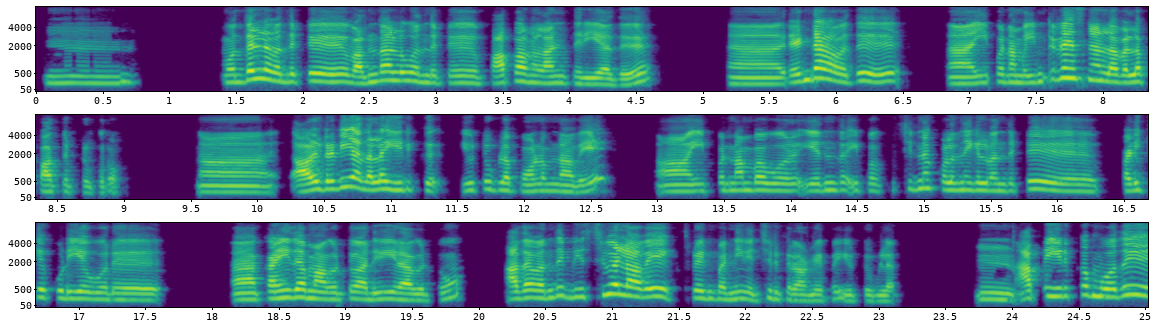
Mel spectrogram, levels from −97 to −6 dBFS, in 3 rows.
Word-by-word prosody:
ம். 200 -1 -10 0.8
முதல்ல 295 +9 +5
வந்துட்டு 240 +1 0 0.3
வந்தாலும் 270 +6 +2
வந்துட்டு 210 -3 -5 0.3
பார்ப்பாங்களான்னு 205 -2 +1
தெரியாது. 170 -3 -1 1.0
ஆ - - 0 0.2
2ஆவது 265 -3 +5 0.7
ஆ - - +3 0.2
இப்ப 230 +2 -6
நம்ம 215 -1 0
இன்டர்நேஷனல் 315 -1 +4
லெவல்ல 225 +1 +4
பார்த்துட்டு 185 -2 -3
இருக்கிறோம். 160 0 -11 0.6
ஆ - - -3 0.7
ஆல்ரெடி 255 +4 +4
அதெல்லாம் 250 -1 +3
இருக்கு 235 -2 -8 0.2
YouTubeல 225 0 -3
போனோம்னாவே, 190 -2 -2 0.5
அ - - -5 0.3
இப்ப 205 +3 -13
நம்ப 225 +1 -2 0.2
ஒரு 210 0 -4 0.2
எந்த 225 +2 -6
இப்ப 210 -2 -11 0.2
சின்ன 260 +2 -4
குழந்தைகள் 225 -2 -2
வந்துட்டு 210 +5 -5 0.7
படிக்கக்கூடிய 225 0 -1 0.2
ஒரு 185 -1 -4 0.9
அ - - +3 0.2
கணிதமாகட்டும், 215 -4 +3
அறிவியலாகட்டும் 190 - -1 0.4
அத 215 - +2
வந்து 230 +5 -2
விஸ்வலாவே 275 0 +5
எக்ஸ்ப்ளெயின் 225 -4 -5
பண்ணி 195 +2 -3
வச்சிருக்கிறாங்க 170 -3 -5
இப்ப 205 +4 -10
YouTubeல. 150 -1 -8 0.7
ம் 190 -2 -4
அப்படி 225 +6 +1
இருக்கும் 285 +1 -3
போது 255 +5 +2
220 Hz, 115 wpm, -20 LUFS, 195-250 Hz, 1.0 s, முதல்ல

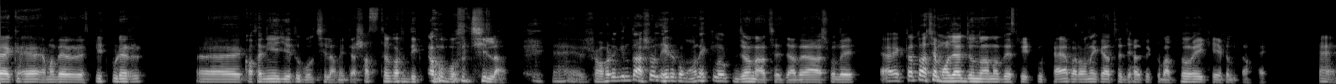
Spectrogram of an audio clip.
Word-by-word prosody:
খা 130 - -3 0.2
আমাদের 120 0 +3 0.2
স্ট্রিট 135 0 -7
ফুডের 135 -2 +2 0.7
আ - - -2 0.4
কথা 125 0 0
নিয়েই 130 0 +1
যেহেতু 125 +2 0
বলছিলাম 105 -2 -7
এটা 105 - -7
স্বাস্থ্যকর 135 -1 -1
দিকটাও 125 - +1
বলছিলাম। - - -1 0.5
হ্যাঁ, 140 +2 -12 0.2
শহরে 145 +6 0
কিন্তু 190 +3 0
আসলে 200 -6 -1
এরকম 165 -1 0
অনেক 170 +1 -1
লোকজন 140 -3 +1
আছে 110 - -7
যারা 110 +1 +1
আসলে 115 +2 0 0.5
একটা 170 +5 -1
তো - - +1
আছে - - +3
মজার 150 +1 +8
জন্য 135 -1 +4
আমাদের 125 -1 0
স্ট্রিট 120 -1 -5
ফুড 125 -2 -11
খায় 120 - +1
আবার 125 -1 -1
অনেকে 130 0 -3
আছে 120 - -12
যে - - -5
হয়তো 115 +1 -2
একটু - - -15
বাধ্য 105 - -5
হয়েই 125 -1 +1
খেয়ে 110 -3 -5
ফেলতে - - -11
হয়। - - -16 0.5
হ্যাঁ? - - -7
130 Hz, 200 wpm, -23 LUFS, 120-140 Hz, 0.7 s, মজার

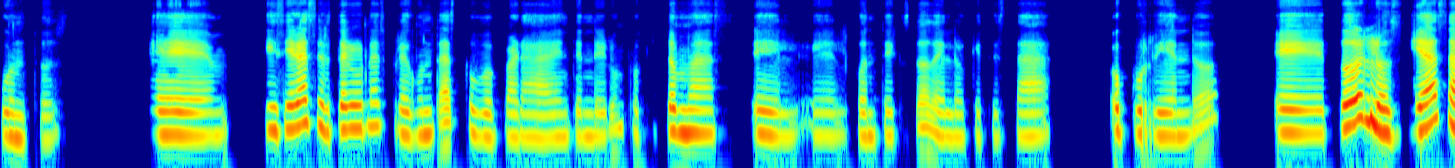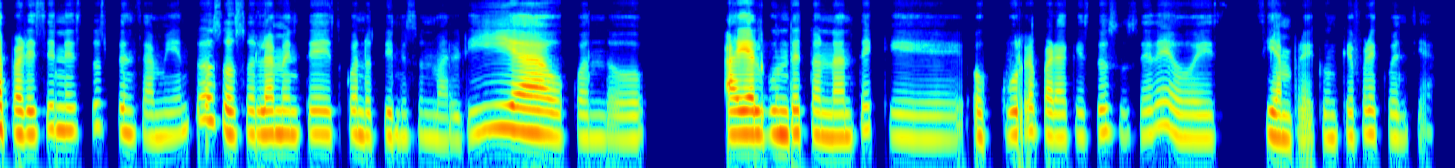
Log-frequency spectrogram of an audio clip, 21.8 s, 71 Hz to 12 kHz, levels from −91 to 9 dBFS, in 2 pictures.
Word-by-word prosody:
juntos. 180 0 -6 0.6
Em, 195 -1 0 0.3
quisiera 235 +3 +5
hacerte 245 -5 +1
algunas 250 +2 +1
preguntas 200 - -3
como 190 -4 -5
para 185 -1 -7
entender 190 0 -9
un 245 - -11
poquito 215 +1 -3
más 210 0 +2 0.2
el 195 -2 -3
el 195 0 -13
contexto 190 -8 -8
de 190 - -4
lo 185 -1 -9
que 190 - -17
te 185 - -21
está 190 +1 -8 0.4
ocurriendo. 205 - -3 0.4
Eh, 210 -1 +2
¿todos 275 +6 +10
los 215 -9 +8
días 245 +9 +7
aparecen 225 -1 +2
estos 225 +3 -9
pensamientos, 210 +8 -7
o 205 -2 +2
solamente 205 0 -2
es 200 +1 -8
cuando 200 -2 -6
tienes 190 0 -11
un 185 -1 -15
mal 170 -1 -14
día?, 220 +1 +4
o, 190 - -4
¿cuando 180 0 -12 0.6
hay 200 0 +7
algún 205 0 +4
detonante 200 +1 -4
que 175 -4 -13
ocurra 195 +3 -5
para 195 -3 -5
que 190 - -17
esto 200 +4 -9
sucede, 205 +4 -10
o 180 -1 -7
es 180 0 -9 0.3
siempre? 185 -4 -4
¿Con 180 -1 -11
qué 195 +1 -11
frecuencia? 195 0 -11
200 Hz, 145 wpm, -19 LUFS, 190-215 Hz, 0.6 s, todos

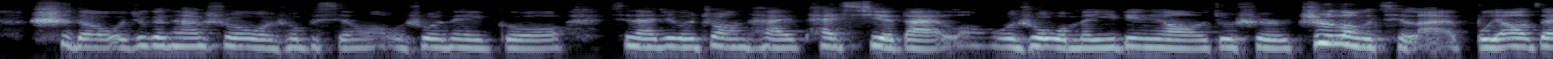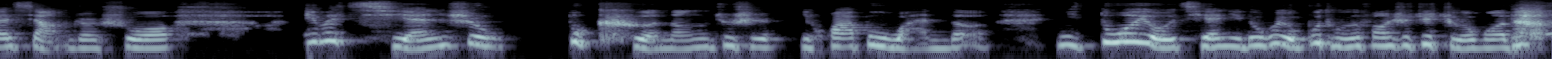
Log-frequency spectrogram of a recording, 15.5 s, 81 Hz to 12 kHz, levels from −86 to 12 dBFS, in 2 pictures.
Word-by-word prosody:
是 275 - +2
的， 225 -3 -4
我 - - -5
就 255 +4 -5
跟 255 -1 0
他 245 0 -3
说， 240 -1 -3
我 210 -2 -4
说： 220 +2 -7
“不 220 - -11
行 210 0 -11
了”， 245 +3 -15
我 220 - -10
说： 230 0 -3
“那 215 -2 -5
个， 205 +1 -7 0.2
现 265 -5 -4
在 225 -1 0
这 240 - -1
个 225 -1 0
状 225 -1 -4
态 215 0 -4
太 240 +1 -4
懈 240 0 +1
怠 200 -2 +1
了”， 250 - -14
我 230 -1 -2
说： 235 +1 +4
“我 220 - +4
们 210 0 -2
一 220 - -2
定 240 -2 -1
要 205 -2 -3
就 220 +2 -2
是 210 -2 -2
支 310 +10 +5
棱 255 -6 +4
起 220 - -7
来。 - - -5
不 220 0 +3
要 235 +1 +2
再 235 -1 +1
想 225 -2 -3
着 205 -1 -6
说 215 -1 0 0.6
因 350 +2 -1
为 380 -1 +4
钱 245 - 0
是 270 +1 +2 0.4
不 355 -2 +3
可 220 - +3
能 205 +3 -7
就 255 - -3
是 225 -2 -3
你 220 - -4
花 235 +1 -1
不 245 0 +1
完 210 -2 -3
的， 225 +1 -7 0.3
你 270 -1 -1
多 340 +8 +6
有 215 -10 +8
钱 230 +2 +1
你 235 - -1
都 255 +2 +2
会 295 - 0
有 - - +8
不 320 - +1
同 240 -6 -1
的 240 - +2
方 250 0 -1
式 260 0 -1
去 285 - +2
折 210 -4 -2
磨 215 +1 -1
它。” 265 - +9
230 Hz, 295 characters per minute, -22 LUFS, 215-250 Hz, 0.6 s, 它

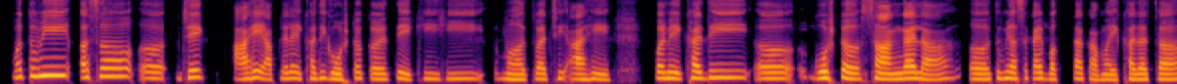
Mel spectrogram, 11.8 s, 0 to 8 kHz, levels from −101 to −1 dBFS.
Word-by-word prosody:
मग 255 - +1
तुम्ही 320 +2 +7
असं 285 +3 +2
अ, 215 -1 -2 0.2
जे 250 +1 +3 0.4
आहे 205 +6 +2
आपल्याला 210 +4 -3
एखादी 210 +2 -2
गोष्ट 195 +2 0
कळते, 190 +1 -1
की 200 -1 -6
ही 205 +1 -6 0.2
महत्त्वाची 190 +2 -1
आहे. 185 -1 0 0.5
पण 220 0 +2
एखादी 240 +3 +1
अ, - - -11 0.6
गोष्ट 230 +3 +4 0.2
सांगायला 195 -1 +3 0.4
अ, 190 -1 +1
तुम्ही 220 0 +1
असं 210 +3 -1
काही 210 - +1
बघता 195 +2 -3
का? 180 - -2
मग 180 +1 -2
एखाद्याचा 185 +1 0
205 Hz, 140 wpm, -23 LUFS, 190-230 Hz, 0.6 s, तुम्ही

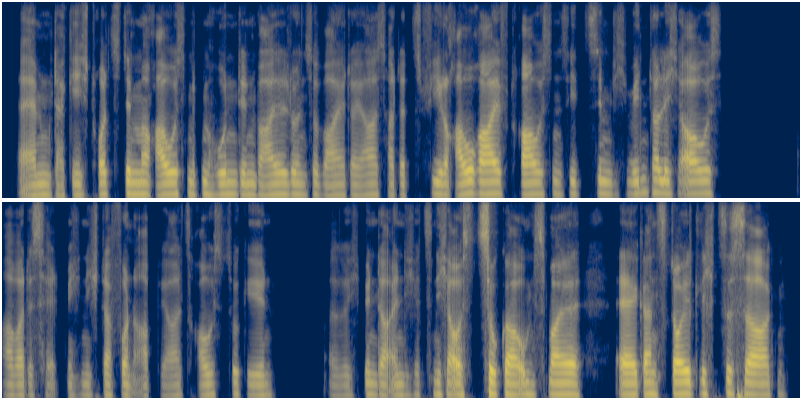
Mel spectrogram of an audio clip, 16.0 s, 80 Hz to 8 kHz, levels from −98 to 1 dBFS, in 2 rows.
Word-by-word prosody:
Ähm, 115 +1 -3
da 110 - -8
gehe 120 +3 -5
ich 115 - -9
trotzdem 125 0 -1
raus 125 +1 +2
mit 125 -3 -7
'm 125 - -4
Hund 125 +1 -1
in 120 -1 -2
Wald 120 +2 -1
und 120 -1 -4
so 120 0 -9
weiter, 115 +1 -6
ja. 115 +2 -5
Es 120 - -14
hat 120 0 -9
jetzt 120 0 -10
viel 130 -2 -2
Raureif 130 +2 +4
draußen, 125 +1 0
sieht 125 0 -10
ziemlich 130 -2 -7
winterlich 135 0 -2
aus, 135 -1 +1 0.8
aber 115 0 -4
das 115 -1 -8
hält - - -14
mich 115 -1 -15
nicht 115 -1 -13
davon 120 0 -4
ab, 110 - -10
ja, 110 0 -11
jetzt 110 - -18
rauszugehen. 120 0 -7 0.6
Also, 110 +1 -16
ich 110 - -18
bin 125 -2 -5
da 120 -1 -1
eigentlich 115 -1 -7
jetzt 120 +3 -16
nicht 125 -2 -3
aus 120 - +2
Zucker, 125 -2 +5
um's 120 0 -3
mal, 125 -1 +5 0.3
äh, 125 0 +6
ganz 130 -1 0
deutlich 130 -1 +5
zu 140 - -2
sagen. 120 -2 +4
125 Hz, 190 wpm, -23 LUFS, 115-130 Hz, 0.8 s, äh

